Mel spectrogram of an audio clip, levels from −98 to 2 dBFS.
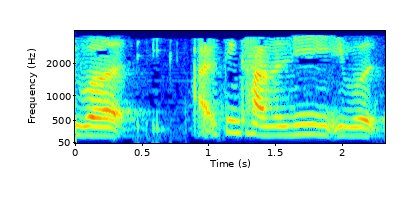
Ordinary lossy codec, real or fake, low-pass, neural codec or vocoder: MP3, 16 kbps; real; 3.6 kHz; none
